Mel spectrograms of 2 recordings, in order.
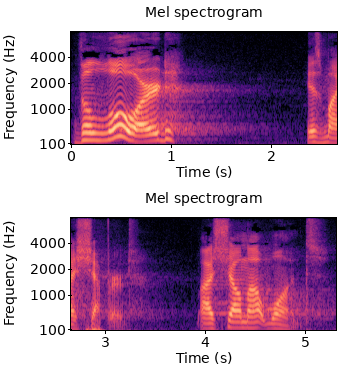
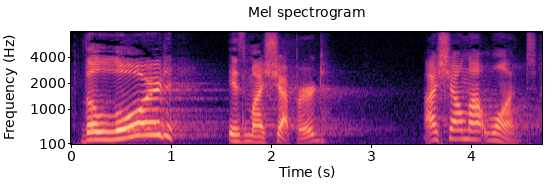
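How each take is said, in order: First: Said in the usual way. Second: Each phrase set apart with pauses; slow down and weigh every word; slow, deliberate reading. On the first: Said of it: "we just kinda rush through things". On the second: Shown as a demonstration. Reading the psalm slowly so the congregation hears it. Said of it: "let's just slow down for just a second".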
